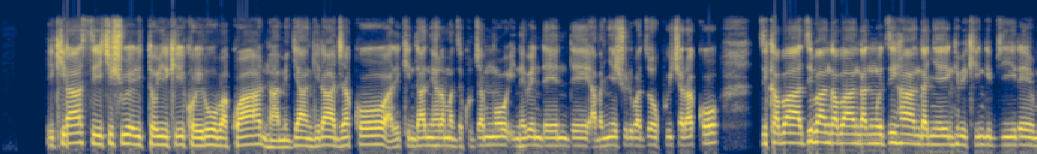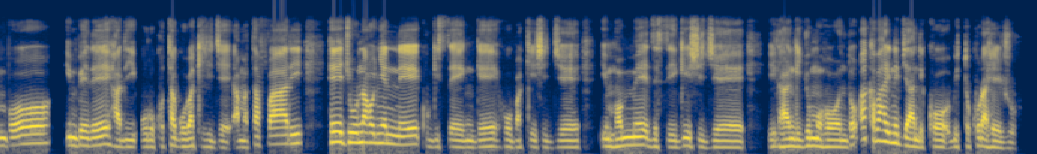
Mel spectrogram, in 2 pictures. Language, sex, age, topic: Rundi, male, 36-49, education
